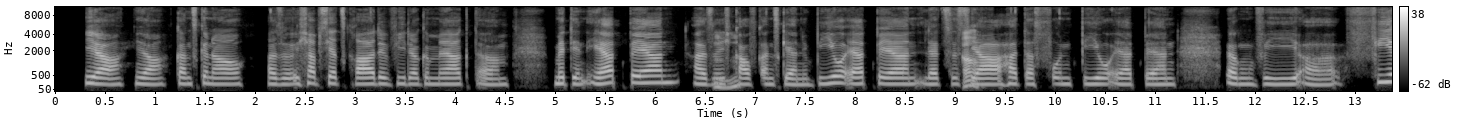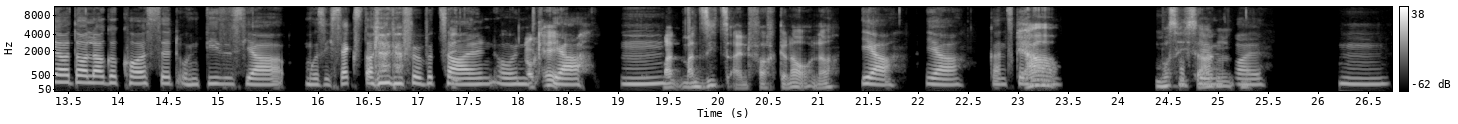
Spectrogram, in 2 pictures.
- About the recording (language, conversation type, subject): German, unstructured, Was denkst du über die steigenden Preise im Alltag?
- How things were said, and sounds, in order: laughing while speaking: "sechs Dollar dafür"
